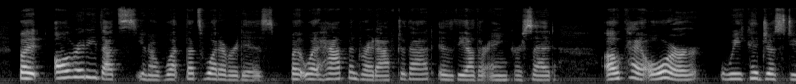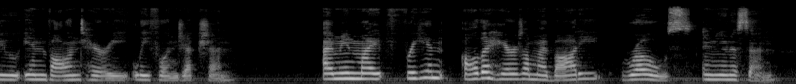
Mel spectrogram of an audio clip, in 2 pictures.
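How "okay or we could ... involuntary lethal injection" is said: ordinary talk, nothing marked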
